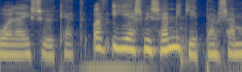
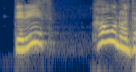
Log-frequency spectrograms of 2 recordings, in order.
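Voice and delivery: sudden higher, louder snap; mother superior dismissing; 10 semitones higher, 8 dB louder than usual. Acted. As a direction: cut Teréz off sharply. Abrupt dismissal.

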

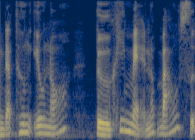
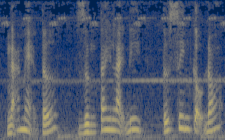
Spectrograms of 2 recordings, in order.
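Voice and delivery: put-on pleading child; 9 semitones higher than usual. Child begs ghost to stop.

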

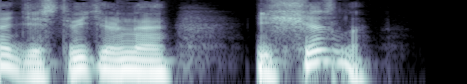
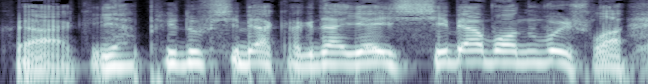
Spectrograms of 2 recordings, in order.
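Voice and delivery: higher wail, hammed up; 7 semitones higher than usual. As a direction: wail at him, beside herself. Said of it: "ещё больше завопила купчиха". (вопль купчихи, выше)

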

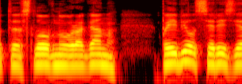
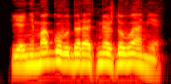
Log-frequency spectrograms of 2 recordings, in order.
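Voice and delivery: loud, raised, anguished bark; barked outburst; 3 semitones higher, 7 dB louder than usual. A narrator's reading. Hero refusing to choose between two wounded friends, barked outburst. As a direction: bark it out in protest. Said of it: "рявкнул я".

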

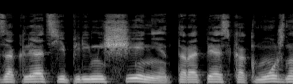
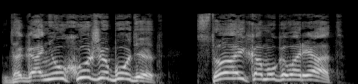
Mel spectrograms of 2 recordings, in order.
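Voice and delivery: very high, loud threatening shout; inhuman bellow; 13 semitones higher, 6 dB louder than usual. A narrator's reading. Destroyer chasing the fleeing snake king, furious inhuman bellow. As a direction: roar threats after a runaway. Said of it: "нечеловеческим голосом гаркнул губитель".

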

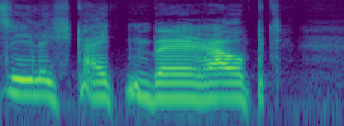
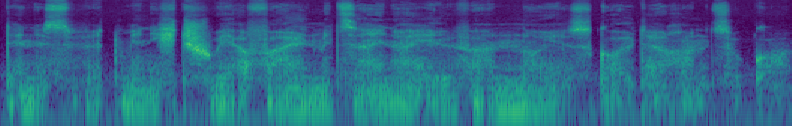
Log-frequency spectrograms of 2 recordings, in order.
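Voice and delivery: low, softer conspiratorial whisper; scheming whisper aside; 10 semitones lower, 9 dB quieter than usual. Acted. Captive dwarf whispering his scheme aside. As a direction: plot to himself under the breath.

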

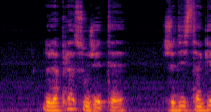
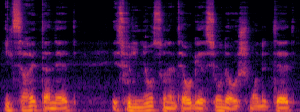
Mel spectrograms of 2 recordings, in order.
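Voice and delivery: ordinary delivery

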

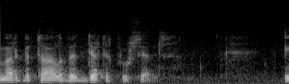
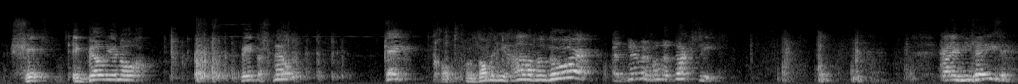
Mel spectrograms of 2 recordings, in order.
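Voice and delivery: urgent alarmed shouting. Acted. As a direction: yell in alarm as they get away. Suspects escape, agent panics. (paniekerig geroepen, veel hoger)

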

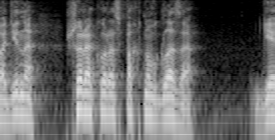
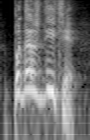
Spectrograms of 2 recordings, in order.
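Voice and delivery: very high, pleading call; shout; 14 semitones higher, 4 dB louder than usual. A narrator's reading. Boy calls to the others to wait, shouted high. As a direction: call after people running ahead. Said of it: "крикнул Фло".

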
